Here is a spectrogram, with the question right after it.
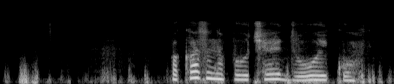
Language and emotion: Russian, sad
